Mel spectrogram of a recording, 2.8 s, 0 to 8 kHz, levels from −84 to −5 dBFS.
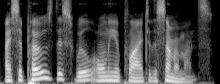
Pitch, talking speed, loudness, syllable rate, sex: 140 Hz, 220 wpm, -18 LUFS, 5.9 syllables/s, male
